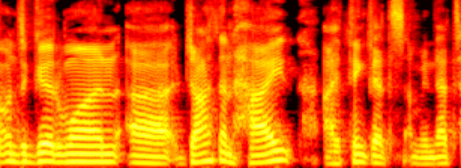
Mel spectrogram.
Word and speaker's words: Haidt: Jonathan Haidt, that's how I've pronounced his last name.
